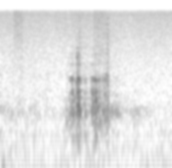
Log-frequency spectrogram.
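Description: Mostly quiet, with a brief cluster of faint clicks and rustles about a second in, from a small object being handled.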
